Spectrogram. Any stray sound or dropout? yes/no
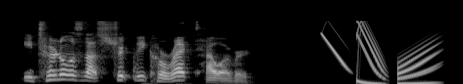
yes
